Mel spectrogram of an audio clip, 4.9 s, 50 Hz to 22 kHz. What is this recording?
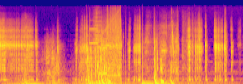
SoMaR BioTeK 99
Travel to the depths of Parallel Worlds to bring you these 100 sounds never heard before...
They will hear sounds of the flight of strange birds if they can be called that, of strangely shaped beings that emitted sounds I do not know where, of echoes coming from, who knows one.
The ship that I take with me is the Sirius Quasimodo Works Station, the fuel to be able to move the ship and transport me is BioTek the Audacity travel recording log Enjoy it; =)
PS: I have to give up the pills they produce a weird effect on me jajajajaja
from, Other, Sounds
